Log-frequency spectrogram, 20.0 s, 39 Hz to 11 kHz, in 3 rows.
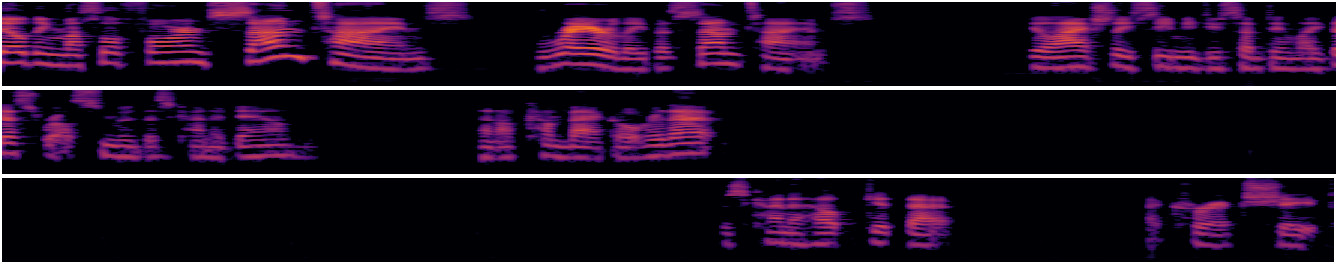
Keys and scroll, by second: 0.6 s, 1.5 s.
